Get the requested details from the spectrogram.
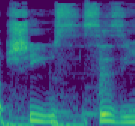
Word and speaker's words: SZA: I think it's SZA. It's S-Z-A. SZA. See, count this as my age.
